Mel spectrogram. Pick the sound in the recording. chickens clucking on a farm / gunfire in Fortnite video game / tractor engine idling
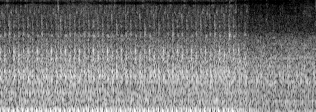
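tractor engine idling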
